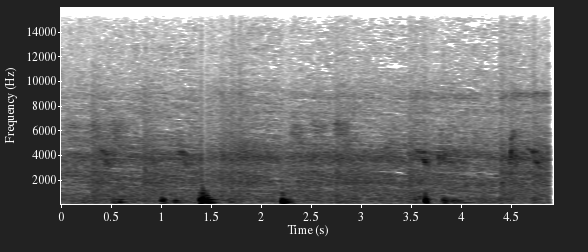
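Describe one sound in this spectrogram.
A wooden tabletop knocks and thuds as it is shifted into place.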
